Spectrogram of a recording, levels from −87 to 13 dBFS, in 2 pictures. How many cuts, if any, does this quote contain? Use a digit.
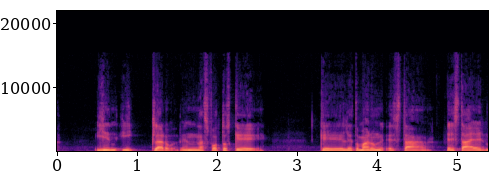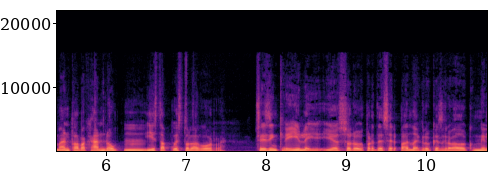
2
